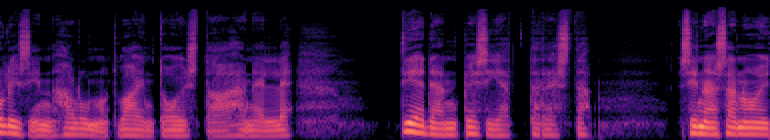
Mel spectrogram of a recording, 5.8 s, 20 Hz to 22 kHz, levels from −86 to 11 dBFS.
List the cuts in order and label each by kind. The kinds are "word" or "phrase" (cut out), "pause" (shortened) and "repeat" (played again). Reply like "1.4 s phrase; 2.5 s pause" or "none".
none

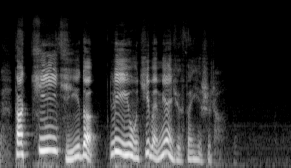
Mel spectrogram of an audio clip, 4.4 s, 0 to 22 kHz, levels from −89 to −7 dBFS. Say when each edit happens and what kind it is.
1.5 s pause

